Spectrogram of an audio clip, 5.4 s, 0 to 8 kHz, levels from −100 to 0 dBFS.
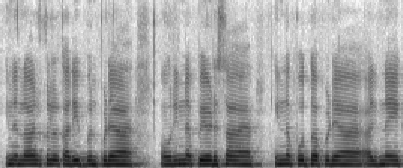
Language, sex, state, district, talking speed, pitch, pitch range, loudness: Hindi, female, Rajasthan, Churu, 165 wpm, 205 Hz, 195-210 Hz, -14 LUFS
